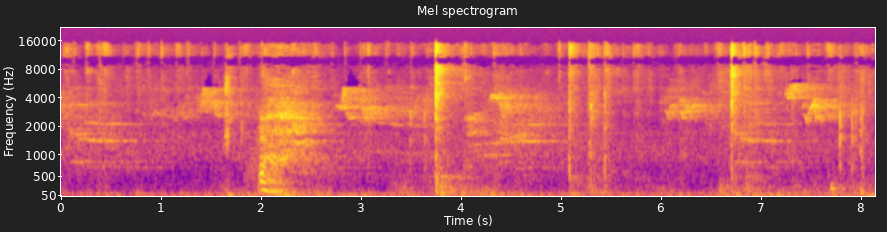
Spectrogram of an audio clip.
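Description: Songbirds singing in short repeated phrases, with a few sharp knocks and one short, louder low sound about two seconds in.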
